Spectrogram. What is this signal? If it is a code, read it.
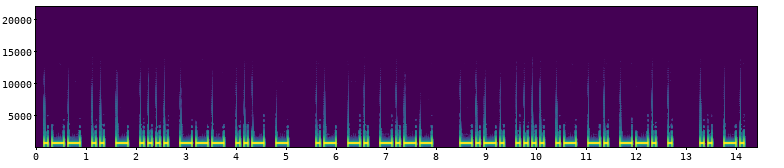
Morse code, heard as a keyed tone, about 15 wpm, 700 Hz. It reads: WITHOUT ANY CHANGE IN
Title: Sentences from Top 1200 Words 15wpm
